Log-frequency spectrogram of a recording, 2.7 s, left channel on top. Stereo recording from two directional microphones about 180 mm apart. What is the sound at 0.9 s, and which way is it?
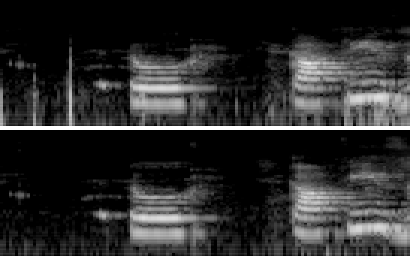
Speech, 5° right (ahead or behind).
